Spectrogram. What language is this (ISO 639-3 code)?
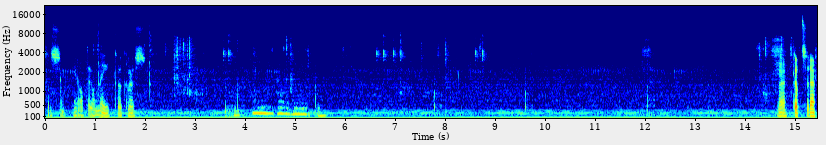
ron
